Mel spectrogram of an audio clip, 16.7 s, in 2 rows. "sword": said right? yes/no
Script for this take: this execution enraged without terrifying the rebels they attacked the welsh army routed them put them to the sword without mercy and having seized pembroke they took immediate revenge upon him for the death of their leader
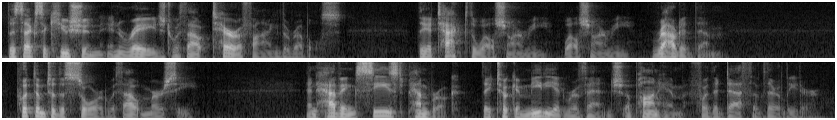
yes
